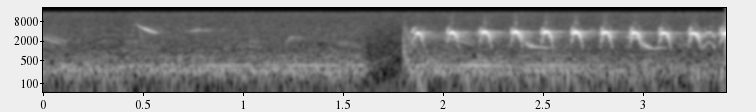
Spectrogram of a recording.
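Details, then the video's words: Scattered faint bird calls, then a plain thornbird breaks into a rapid, regular series of sharp high notes, about five per second, continuing to the end. "Kicauan Burung Plain Thornbird"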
